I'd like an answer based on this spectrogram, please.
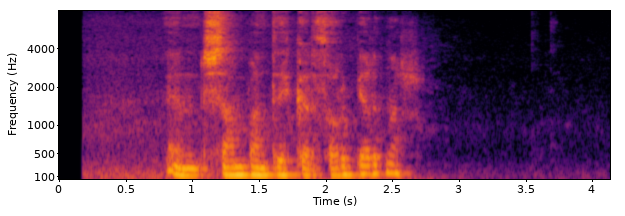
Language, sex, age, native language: Icelandic, male, 50-59, Icelandic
